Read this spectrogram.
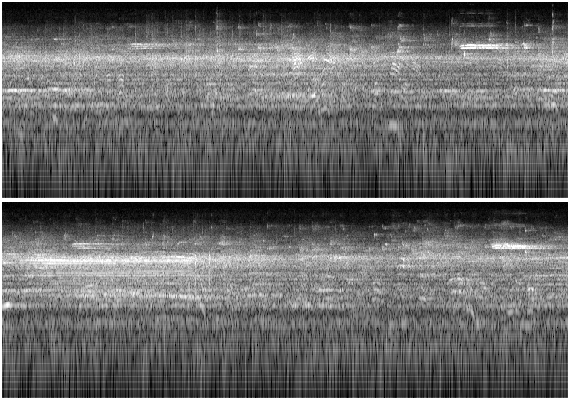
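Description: A crowd chatters and murmurs in a large echoing gym.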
